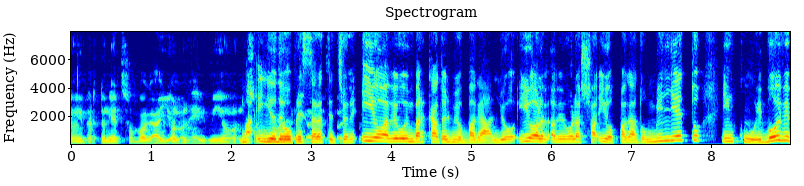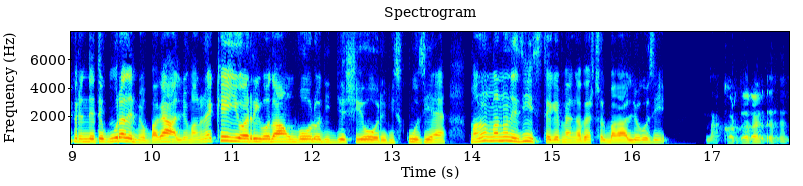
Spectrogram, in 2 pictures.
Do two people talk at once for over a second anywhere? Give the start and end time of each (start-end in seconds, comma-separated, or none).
2.1-3.7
